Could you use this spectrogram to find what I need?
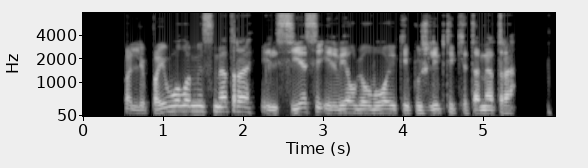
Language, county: Lithuanian, Kaunas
